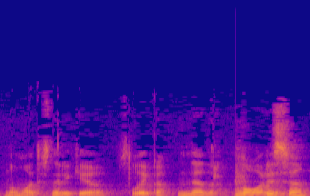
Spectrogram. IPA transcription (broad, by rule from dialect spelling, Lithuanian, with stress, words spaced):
nuɔˈmuɔtʲɪs nʲɛrʲɛɪˈkʲeːjoː ˈʋʲɪsɐ ˈlˠɐɪkɐ ˈnʲɛ dɐr ˈnoːrʲɪsʲɪ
